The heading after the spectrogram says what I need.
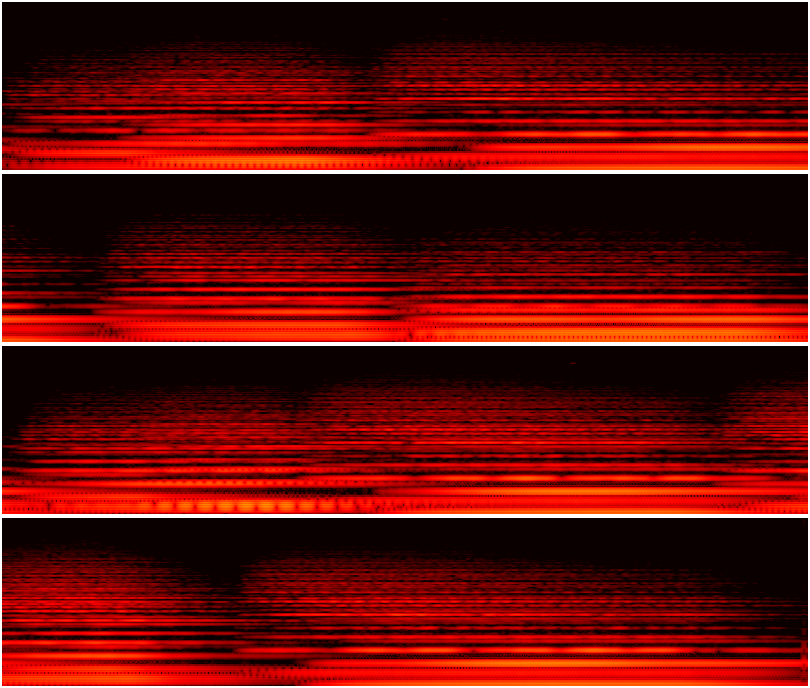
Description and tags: A somewhat orchestral sort of sound, created with Nord Modular synthesizer.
